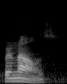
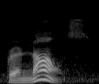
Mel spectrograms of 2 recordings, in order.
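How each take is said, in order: First: The stress is on the first syllable. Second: The stress is on the second syllable. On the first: The speaker calls it wrong. "that doesn't sound right" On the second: The speaker calls it right. "that's the right accent"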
